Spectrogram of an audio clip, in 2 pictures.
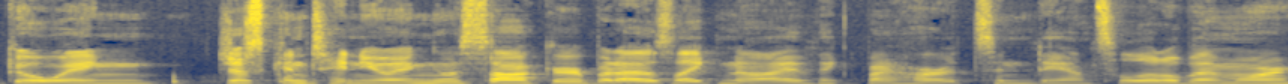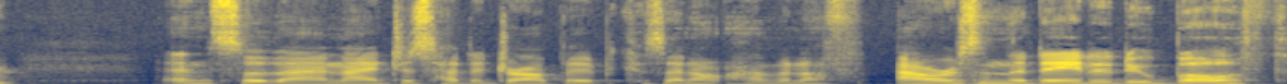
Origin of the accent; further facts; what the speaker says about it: Bismarck, North Dakota, United States; I grew up in Bismarck, North Dakota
